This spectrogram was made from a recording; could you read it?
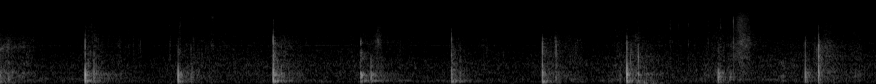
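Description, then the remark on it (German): Ten footsteps walk at a steady, unhurried pace, each step a distinct thud with a slight scuff, clear against a quiet background with no talking. “Also lasst uns nun 10 Schritte auf den Moloch zumachen.”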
